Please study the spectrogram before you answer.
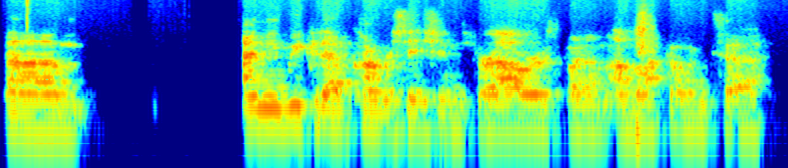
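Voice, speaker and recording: A man giving technical feedback and questions as an examiner, halting, measured and collegial, over very echoey, distant remote audio. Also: mid-range voice, fairly even intonation, phone-quality sound. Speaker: examiner questioning a thesis candidate.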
